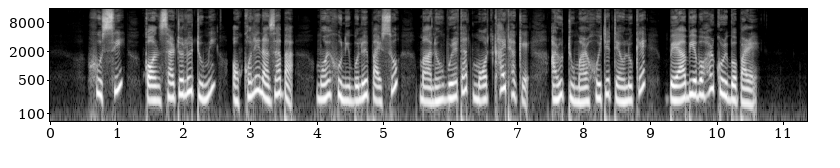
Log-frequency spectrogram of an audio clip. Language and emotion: Assamese, fearful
